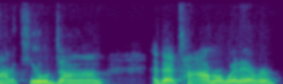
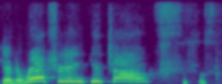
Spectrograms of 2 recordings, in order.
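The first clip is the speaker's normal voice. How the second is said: put-on high, slow sing-song little girl voice; teasing child; slower than usual. Little girl teasing her grandparents, high sing-song. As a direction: taunt the grandparents like a small kid. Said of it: "telling them".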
